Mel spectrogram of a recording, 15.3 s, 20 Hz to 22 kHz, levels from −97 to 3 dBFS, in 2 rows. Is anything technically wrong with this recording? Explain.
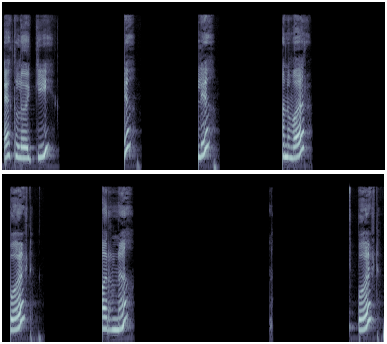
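Yes. There is a clipped start after a pause at 2.15, 3.61, 5.26, 7.48, 9.35, 12.67 and 14.31 s. Each time, after a silence of roughly 0.9 to 2.4 s, the output device has gone idle and needs time to wake before it passes sound again. This swallows 0.29 to 0.36 s of the speech that follows, so words burst in abruptly without their opening sounds. On a waveform, each phrase begins mid-envelope with a sharp vertical edge rather than a rising onset. On a spectrogram, full-band energy appears suddenly after a blank gap, with no leading consonant energy. The muted pauses themselves, where the background drops to silence, don't cost any speech.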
